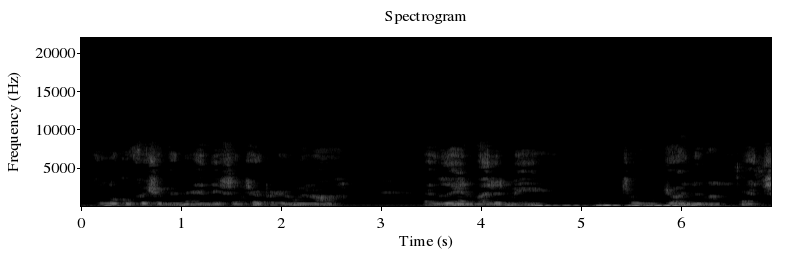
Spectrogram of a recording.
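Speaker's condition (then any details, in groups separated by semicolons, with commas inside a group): Parkinson's; attributed to Agent Orange exposure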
